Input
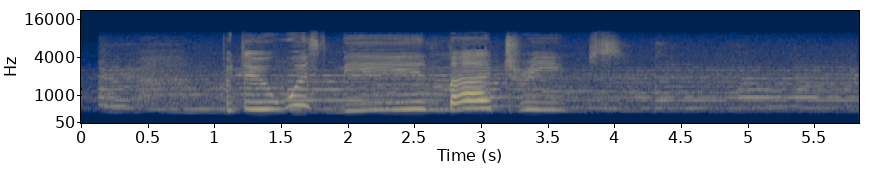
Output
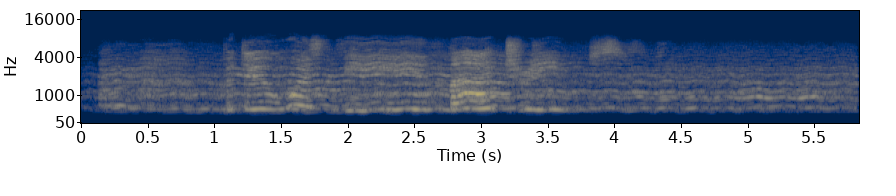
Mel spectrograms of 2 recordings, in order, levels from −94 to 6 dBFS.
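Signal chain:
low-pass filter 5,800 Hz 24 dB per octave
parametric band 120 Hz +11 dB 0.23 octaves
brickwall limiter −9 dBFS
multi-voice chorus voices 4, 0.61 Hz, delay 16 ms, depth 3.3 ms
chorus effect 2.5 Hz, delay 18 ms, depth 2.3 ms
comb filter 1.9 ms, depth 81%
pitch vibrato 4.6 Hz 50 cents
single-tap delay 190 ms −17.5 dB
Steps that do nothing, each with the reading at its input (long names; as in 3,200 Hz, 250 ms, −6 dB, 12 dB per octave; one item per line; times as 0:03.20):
parametric band 120 Hz: nothing at its input below 430 Hz
brickwall limiter −9 dBFS: peak of its input −15.0 dBFS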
